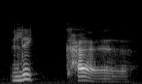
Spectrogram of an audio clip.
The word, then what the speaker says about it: liqueur: don't care for liquor when referring to a cordial we use the french pronunciation liqueur miss tinsley i shouldn't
